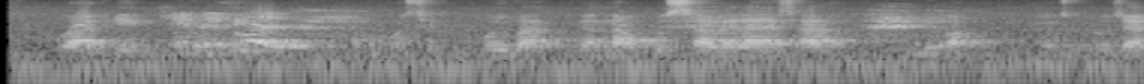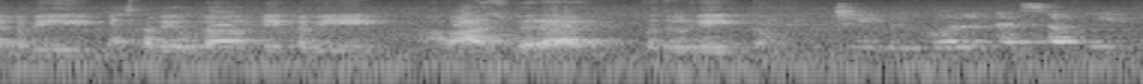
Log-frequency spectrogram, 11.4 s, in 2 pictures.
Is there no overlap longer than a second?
Yes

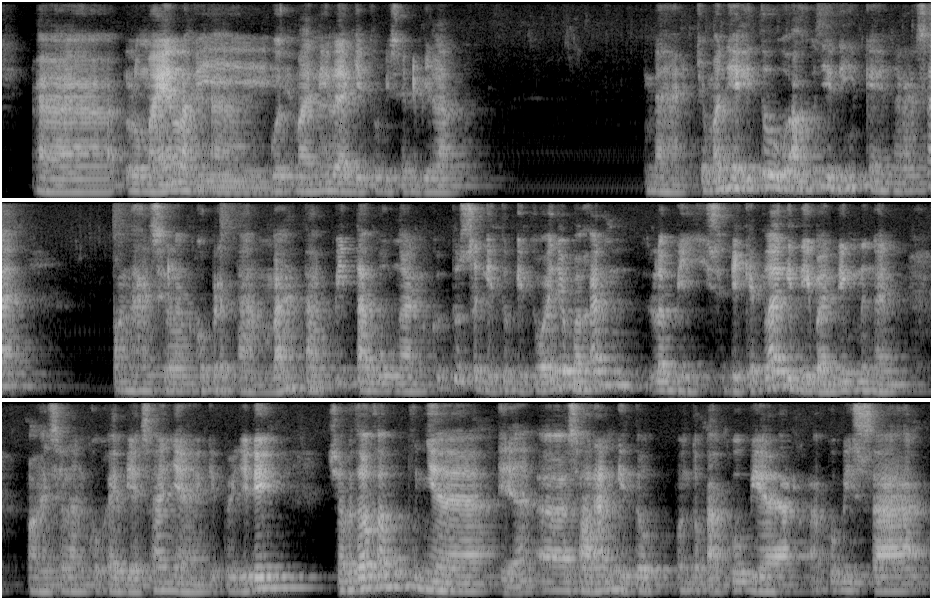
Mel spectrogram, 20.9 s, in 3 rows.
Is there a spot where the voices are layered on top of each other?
Yes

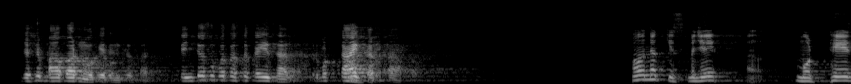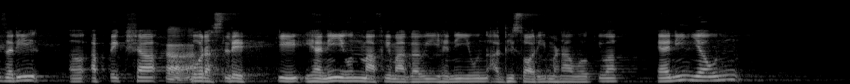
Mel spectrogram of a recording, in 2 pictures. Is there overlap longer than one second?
No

